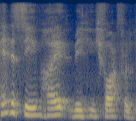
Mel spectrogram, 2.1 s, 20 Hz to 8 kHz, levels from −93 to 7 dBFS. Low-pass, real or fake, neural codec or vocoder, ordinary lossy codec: 7.2 kHz; fake; codec, 16 kHz in and 24 kHz out, 0.6 kbps, FocalCodec, streaming, 4096 codes; none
